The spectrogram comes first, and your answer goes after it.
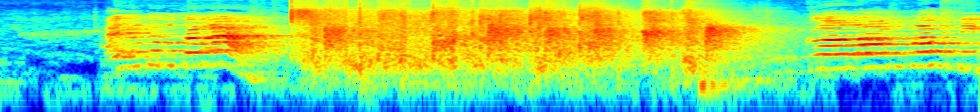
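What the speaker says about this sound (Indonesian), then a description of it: "Ayo tepuk tangan." A classroom of schoolchildren claps loudly and rapidly for about three seconds, close and energetic, between stretches of a teacher talking.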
